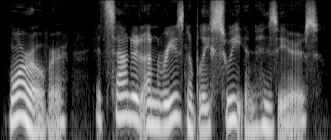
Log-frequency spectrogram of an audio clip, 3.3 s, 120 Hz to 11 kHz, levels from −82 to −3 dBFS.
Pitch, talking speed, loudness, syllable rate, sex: 210 Hz, 145 wpm, -19 LUFS, 5.4 syllables/s, female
